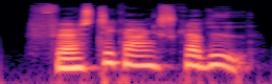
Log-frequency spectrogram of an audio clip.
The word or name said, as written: førstegangsgravid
